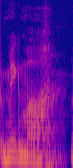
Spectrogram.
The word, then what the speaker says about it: Mi'kmaq: Mi'kmaq.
